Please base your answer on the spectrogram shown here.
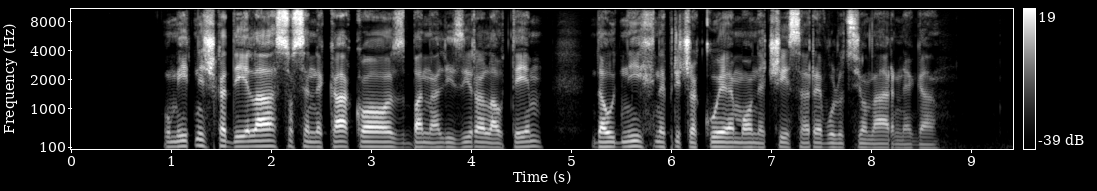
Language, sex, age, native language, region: Slovenian, male, 30-49, Slovenian, Gorenjska region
